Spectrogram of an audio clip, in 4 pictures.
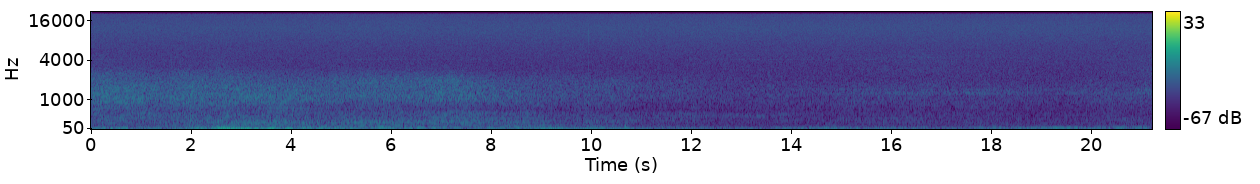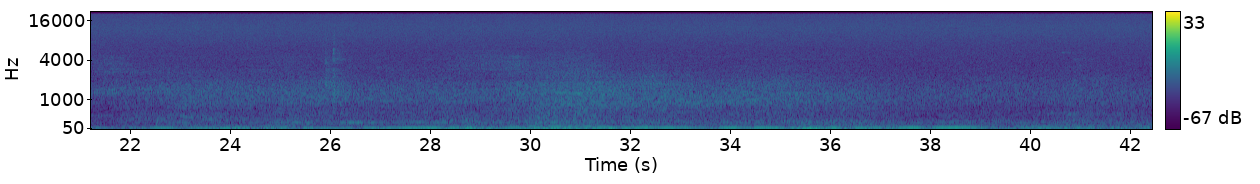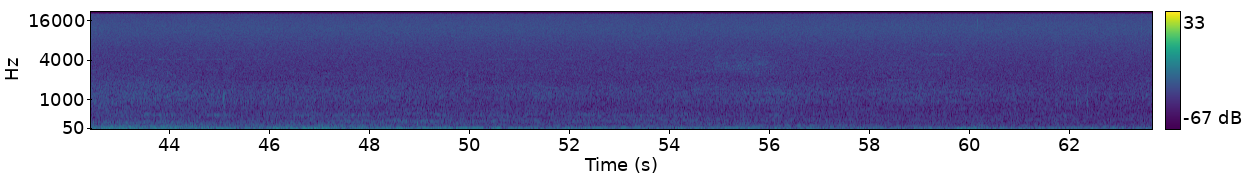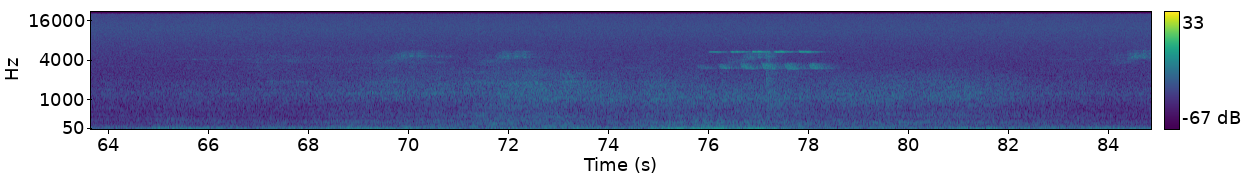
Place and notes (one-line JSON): {"title": "Thomaskirche, Hamm, Germany - Thomaskirche", "date": "2020-04-12 11:20:00", "description": "empty church, wide open doors... Easter stay-at-home...", "latitude": "51.66", "longitude": "7.79", "altitude": "66", "timezone": "Europe/Berlin"}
